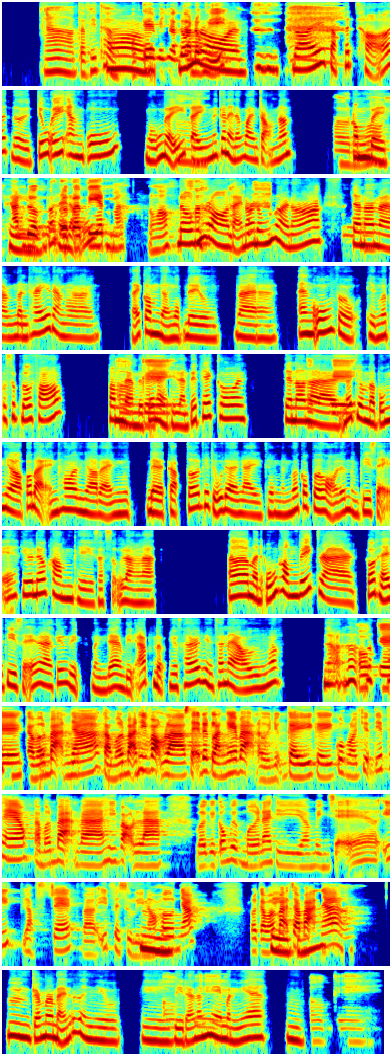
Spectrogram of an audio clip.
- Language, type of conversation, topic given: Vietnamese, podcast, Bạn xử lý áp lực và căng thẳng trong cuộc sống như thế nào?
- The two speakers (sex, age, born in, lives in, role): female, 25-29, Vietnam, Vietnam, guest; female, 30-34, Vietnam, Vietnam, host
- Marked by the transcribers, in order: tapping; chuckle; other background noise; chuckle; unintelligible speech; "được" said as "vược"; other noise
